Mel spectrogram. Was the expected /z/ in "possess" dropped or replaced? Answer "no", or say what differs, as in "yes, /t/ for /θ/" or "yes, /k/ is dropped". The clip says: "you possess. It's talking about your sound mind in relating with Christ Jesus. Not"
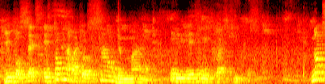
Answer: yes, /s/ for /z/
